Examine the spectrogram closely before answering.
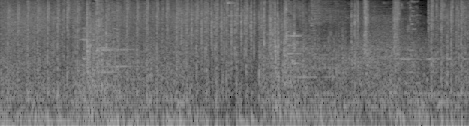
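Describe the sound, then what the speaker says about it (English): Bombs exploding in the video game Tiny Tina's Wonderlands, a dense loud barrage of rapid blasts and gunfire-like bursts that continues without pause through the whole stretch. "Those bombs again."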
